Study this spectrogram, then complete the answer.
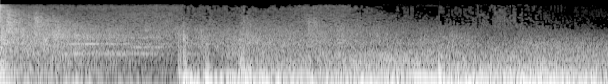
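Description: A huge explosion booms loudly and rumbles deeply.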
